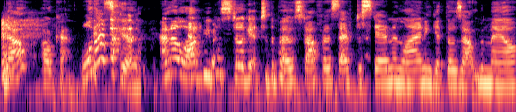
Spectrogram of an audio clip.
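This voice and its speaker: Over noticeable background noise, a woman talks at a very fast pace with a fairly high pitch, very wide pitch swings, and very even loudness. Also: hardly any pauses. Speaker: credit management presenter. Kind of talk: webinar Q&A discussion.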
